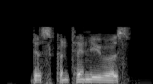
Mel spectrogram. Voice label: "discontinuous", English; adjectives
